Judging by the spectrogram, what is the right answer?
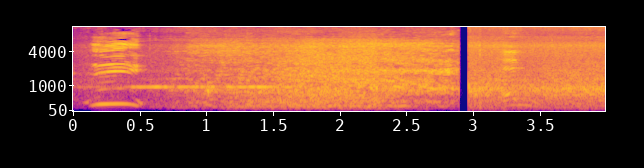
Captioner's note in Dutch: train passing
